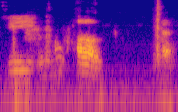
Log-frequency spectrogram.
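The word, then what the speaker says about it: g(x): That's actually pronounced G of X. Just so you know, so we say it properly. So when you're talking using this, say G of X equals negative 2x.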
